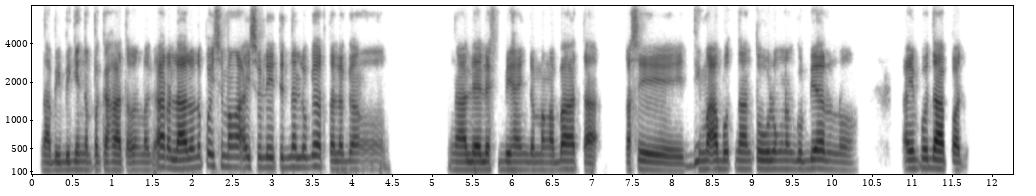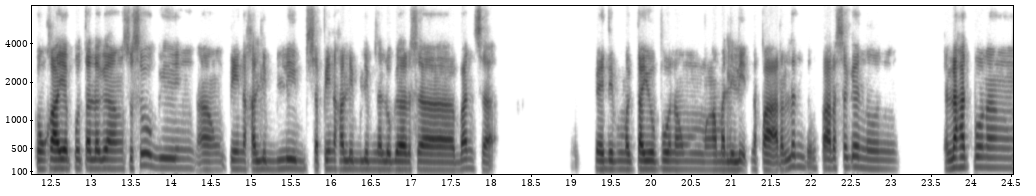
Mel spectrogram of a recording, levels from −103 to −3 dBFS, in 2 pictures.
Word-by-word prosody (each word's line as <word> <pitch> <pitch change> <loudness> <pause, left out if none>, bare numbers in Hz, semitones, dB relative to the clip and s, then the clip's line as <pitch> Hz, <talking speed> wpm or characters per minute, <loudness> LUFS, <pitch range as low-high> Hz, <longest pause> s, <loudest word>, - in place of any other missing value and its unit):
nabibigyan 135 +2 -3
ng 130 - -16
pagkakataon 135 0 -1
mag-aral. 170 +7 +1
Lalo 155 +1 +6
na 185 - -4
po - - -3
'yong 200 -1 -3
sa - - -8
mga 180 0 +1
isolated 175 0 -2
na 180 0 -2
lugar 180 +1 0
talagang 140 0 -3 1.1
na-le-left 135 0 +2
behind 135 -1 -1
ang 135 0 -4
mga 130 -1 -1
bata, 145 +1 +2 0.4
kasi 145 +3 -2 0.6
'di 170 -7 -6
maabot 150 0 +3
ng 145 -1 -2
tulong 150 0 0
ng 145 0 -5
gobyerno. 145 -3 -1 0.5
Ayon 155 +1 0
po, 165 - +2
dapat 150 -4 +6 0.6
kung 150 0 -1
kaya 160 0 +9
po 160 +1 -5
talagang 155 0 +2
susugin 165 -2 -4
ang 140 +3 -6
pinakaliblib 150 0 -2
sa - - -4
pinakaliblib 145 -1 -3
na 140 - -2
lugar 140 0 +2
sa 135 -1 +2
bansa 160 - -2 1.2
puwede 145 0 0
po - - -10
magtayo 145 +1 +3
po 145 +1 -1
ng 140 -1 -7
mga 135 0 -1
maliliit 135 +1 -1
na - - -7
paaralan 140 +7 +1
do'n, 175 - -12
para 160 0 +1
sa 180 +2 -5
gano'n, 155 -5 -5 0.7
lahat 180 +1 +6
po 180 -1 -2
ng 175 -1 -3
150 Hz, 140 wpm, -25 LUFS, 140-160 Hz, 1.2 s, kaya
